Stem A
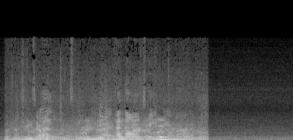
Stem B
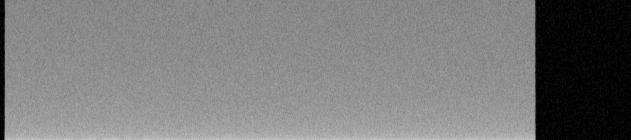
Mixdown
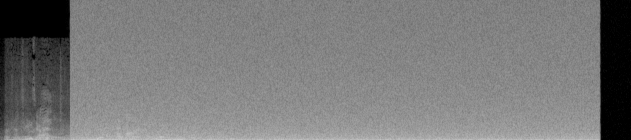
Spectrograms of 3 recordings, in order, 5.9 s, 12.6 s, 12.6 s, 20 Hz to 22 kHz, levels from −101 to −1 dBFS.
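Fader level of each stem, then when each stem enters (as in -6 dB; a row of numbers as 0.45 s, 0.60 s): -4.0 dB, -3.0 dB; 0.00 s, 1.30 s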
